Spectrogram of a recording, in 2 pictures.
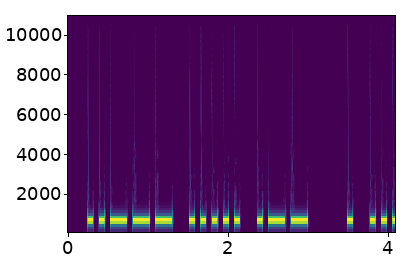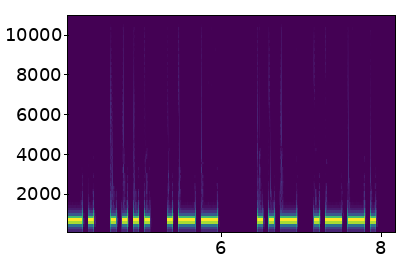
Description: Morse code, heard as a keyed tone, about 17 wpm, 700 Hz. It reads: 25W EFHW UP
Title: Practice QSO - Exchange 2 - Info - 17wpm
